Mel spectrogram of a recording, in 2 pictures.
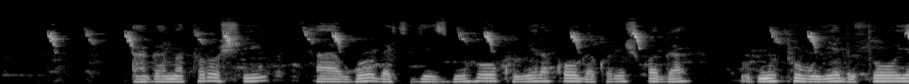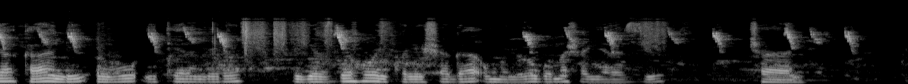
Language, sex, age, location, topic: Kinyarwanda, male, 36-49, Musanze, finance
